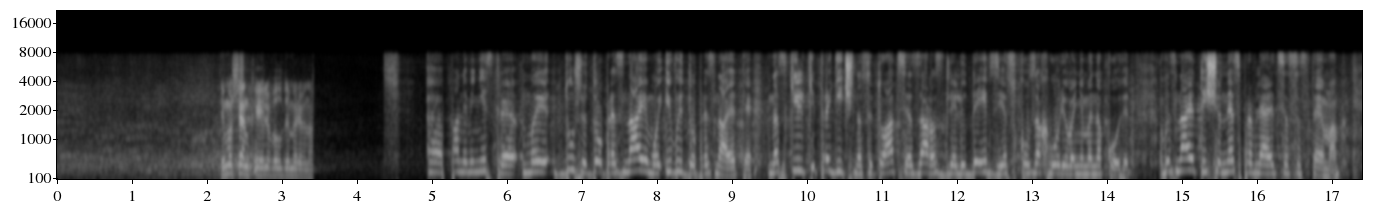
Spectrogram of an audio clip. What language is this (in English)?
Ukrainian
